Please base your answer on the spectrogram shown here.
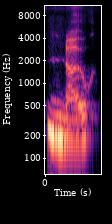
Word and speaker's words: know: So you will also know the word no when you also have a KN and the K is silent again there.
